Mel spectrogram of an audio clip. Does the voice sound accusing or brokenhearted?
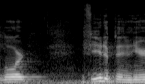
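brokenhearted. The voice sounds sad and brokenhearted. The speaker grieves to a trusted loved one. "in her brokenhearted state"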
